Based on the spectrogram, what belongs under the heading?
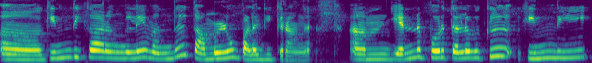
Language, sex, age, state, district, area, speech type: Tamil, female, 18-30, Tamil Nadu, Tiruppur, urban, spontaneous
